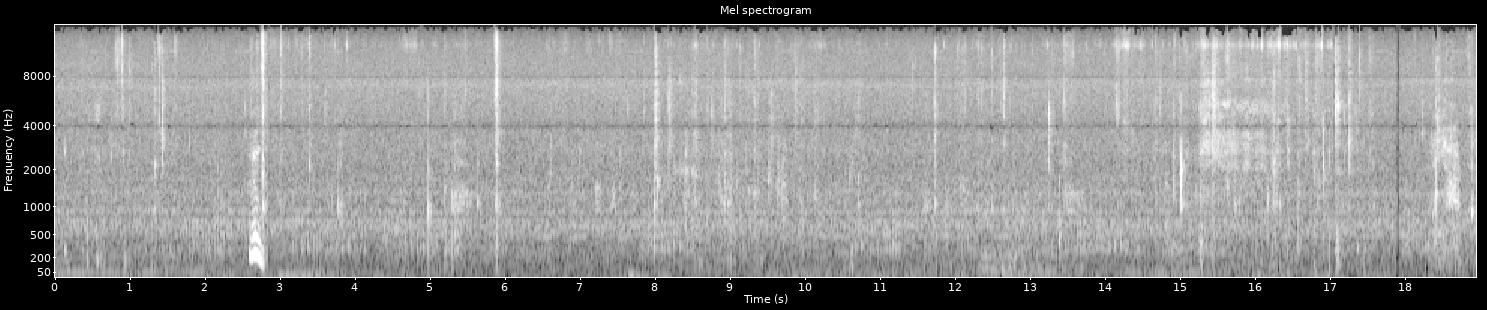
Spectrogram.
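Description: A husky nibbling and chewing a piece of cake held in a person's fingers: faint, scattered small clicks and smacks, busier for a couple of seconds near the end.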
